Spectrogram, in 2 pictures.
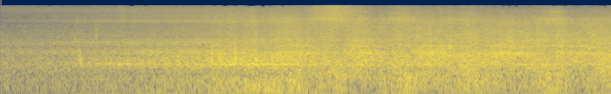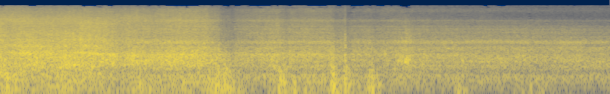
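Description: Diesel multiple-unit passenger train running through a station at speed. Engine hum and wheel noise build up over the first couple of seconds and stay loud, then drop away sharply after about eight seconds. A few wheel clacks follow and the sound fades as the train recedes.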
